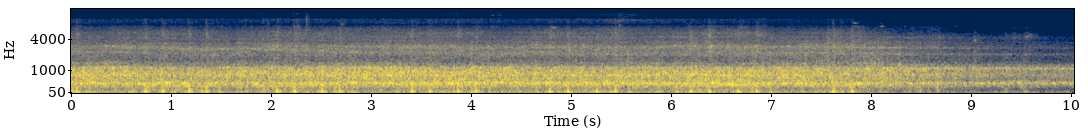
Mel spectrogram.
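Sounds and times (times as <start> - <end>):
clickety-clack over rail joints: 0.0 - 9.8
train wheels rumbling on rails: 0.0 - 10.0.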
